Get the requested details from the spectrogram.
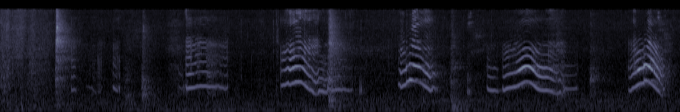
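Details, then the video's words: Birthing Maltese bitch indoors, second of three puppies arriving: a series of clear, arching squealing whines that rise then fall, about one per second, some paired, with faint rustling between them. "Maltese dog giving birth"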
